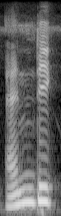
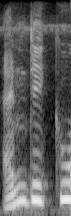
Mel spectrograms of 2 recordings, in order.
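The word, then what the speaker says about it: antique: இருந்தது அவளுடைய அறை அப்ப ஆன்டிகு என்று அதை உச்சரிக்க கூடாது ஜூ இ வெறுவர் உச்சரிப்பு இல்லை சவுண்ட் இல்லை ஆன்டிகு என்று உச்சரிக்க கூடாது தயவு செய்து அதை ஞாபகம் வச்சுக்கோங்க ஆன்டிக் இக்கோட முடிஞ்சிரும் என்ன ஆன்டிக் திங்ஸ் அதாவது வந்து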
